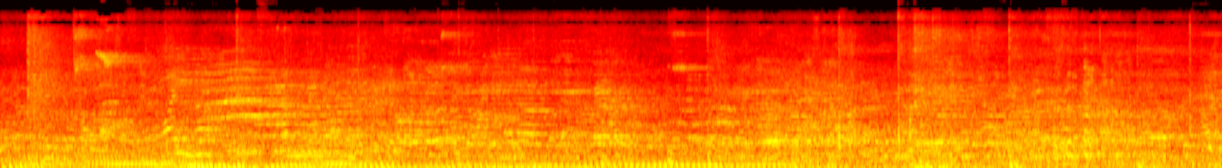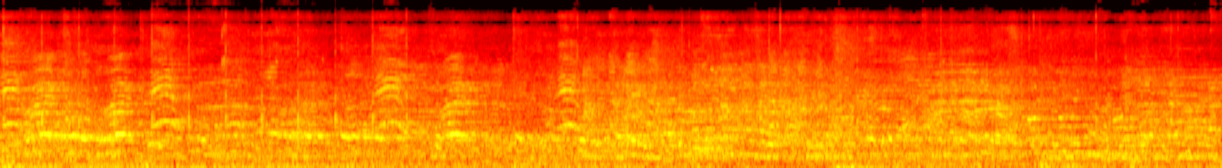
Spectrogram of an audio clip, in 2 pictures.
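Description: Several men talk with animation in a large echoing hall.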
